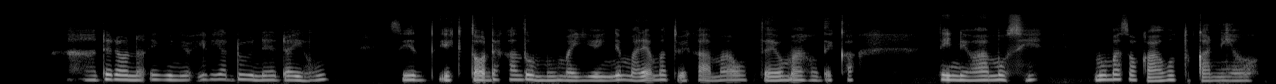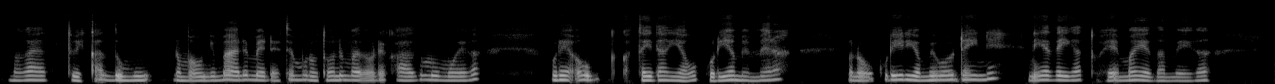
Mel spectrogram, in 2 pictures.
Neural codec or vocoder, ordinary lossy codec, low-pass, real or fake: codec, 24 kHz, 0.9 kbps, DualCodec; none; 10.8 kHz; fake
